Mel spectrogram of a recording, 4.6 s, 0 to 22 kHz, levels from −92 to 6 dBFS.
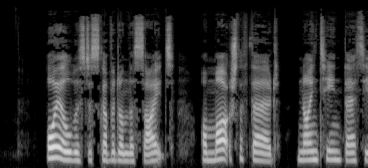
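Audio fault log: No audible faults detected.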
